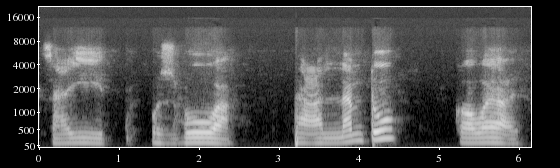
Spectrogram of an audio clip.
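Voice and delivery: سعيد أسبوع تعلمت قواعد with the ain pronounced clearly; clear ain demo. Shown as a demonstration. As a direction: say each word slowly, stressing the ain. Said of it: "بعض الكلمات اللي فيها حرف العين". (نطق واضح لحرف العين)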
